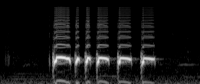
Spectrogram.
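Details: Female zebra dove (perkutut) calling the male, played as a lure to draw a quiet male into answering. A single run of six clipped, resonant hoots, all at one steady pitch, over about a second in an otherwise silent background.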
